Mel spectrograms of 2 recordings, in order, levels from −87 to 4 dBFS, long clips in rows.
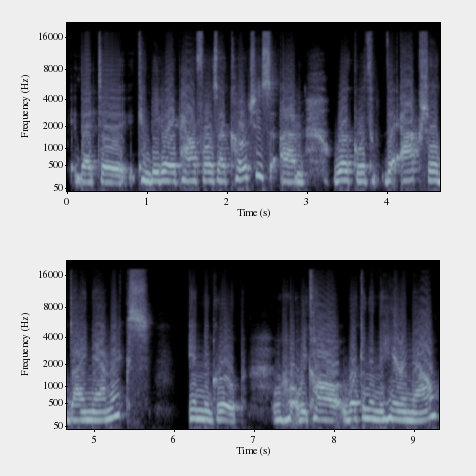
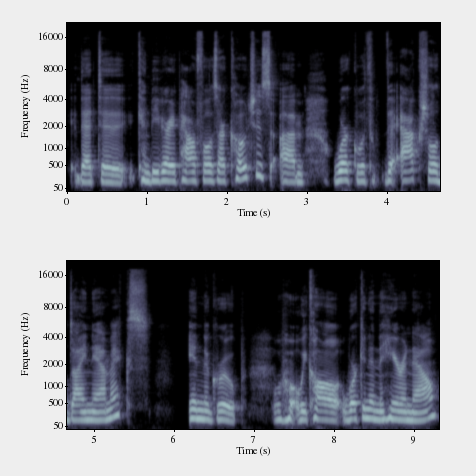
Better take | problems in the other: second | distortion; heavy; 6 dB below the speech

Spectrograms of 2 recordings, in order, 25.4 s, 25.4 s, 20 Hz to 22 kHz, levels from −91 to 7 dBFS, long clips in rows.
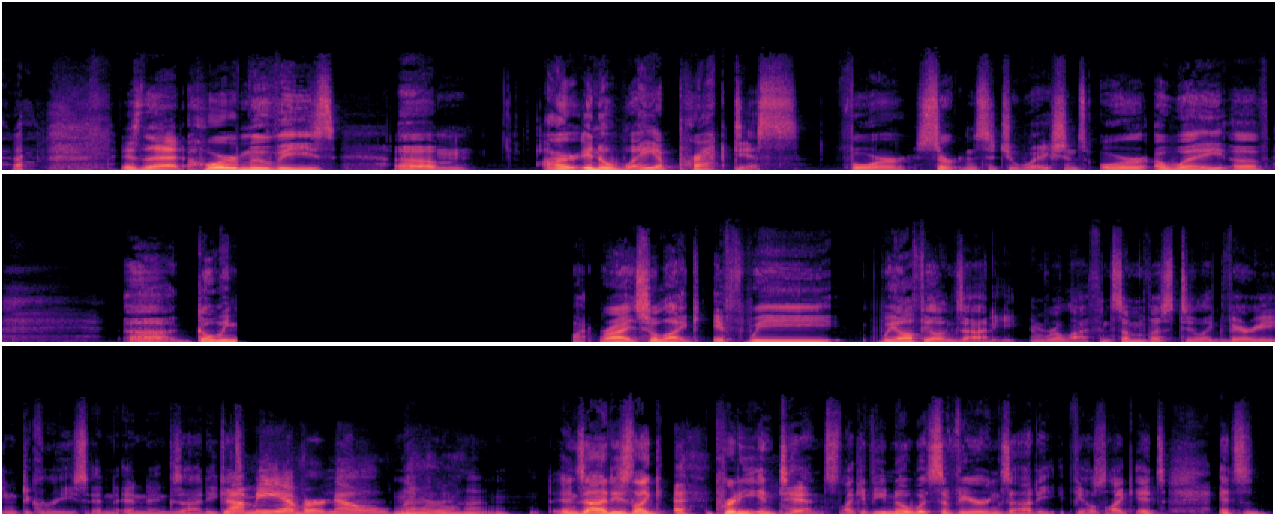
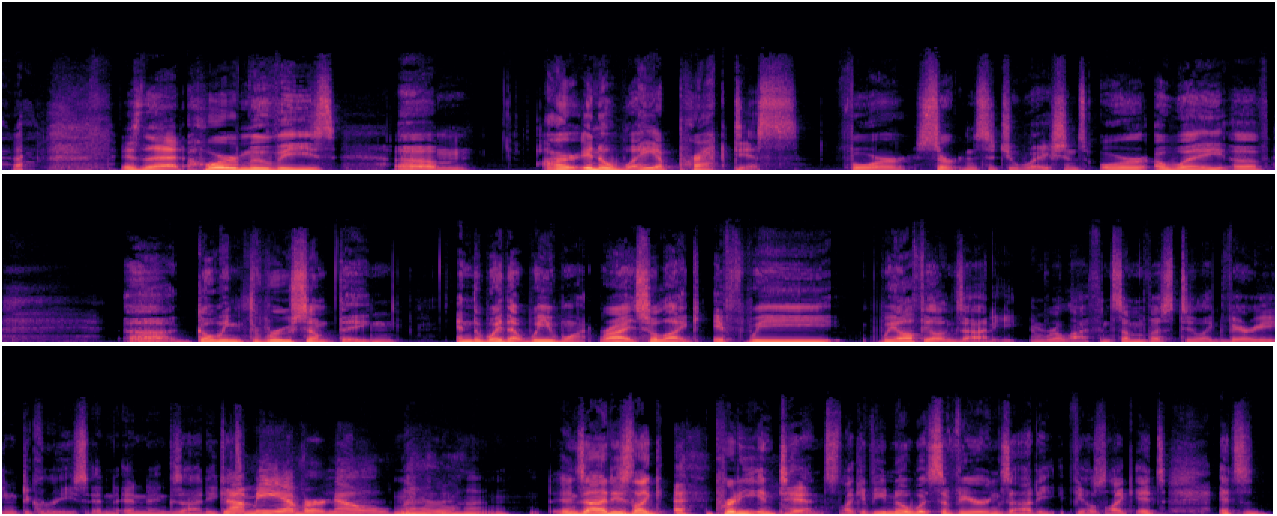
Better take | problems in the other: second | audio cutting out; at 10 s for 2 s

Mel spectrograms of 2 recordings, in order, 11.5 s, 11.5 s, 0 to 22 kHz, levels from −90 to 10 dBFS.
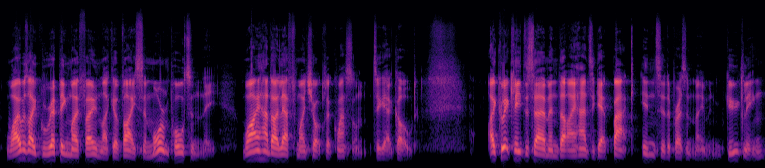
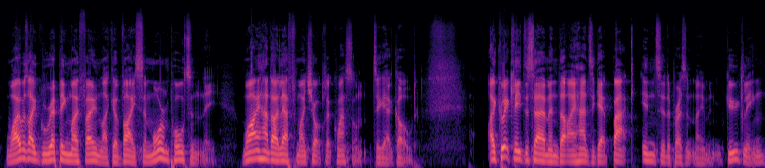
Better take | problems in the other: second | thin; somewhat; fading below 300 Hz

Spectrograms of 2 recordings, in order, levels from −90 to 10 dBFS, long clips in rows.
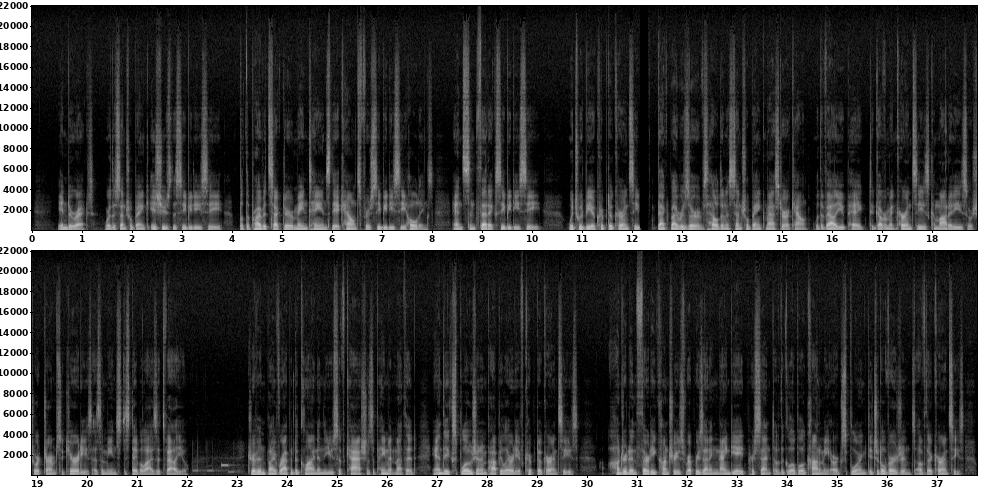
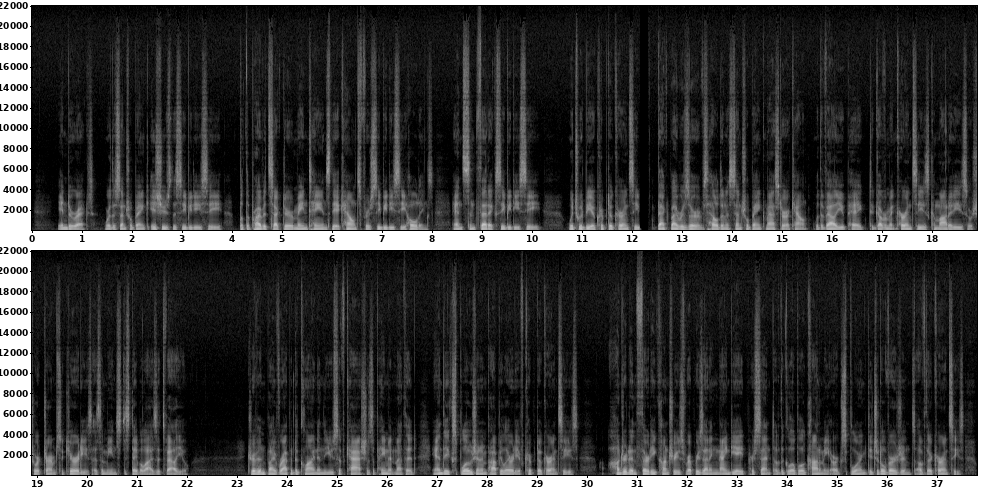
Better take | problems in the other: second | phone ringing; faint; at 22 s; peak 15 dB below the speech

